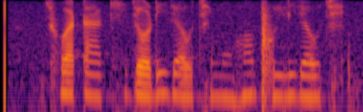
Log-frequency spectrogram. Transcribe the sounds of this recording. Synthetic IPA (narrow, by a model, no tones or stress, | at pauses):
t͡ʃʰua̰ʈaːkʰid͡ʒɔɽid͡ʒawt͡ʃʰimuɦɔ̃bʱulid͡ʒawt͡ʃʰi̥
